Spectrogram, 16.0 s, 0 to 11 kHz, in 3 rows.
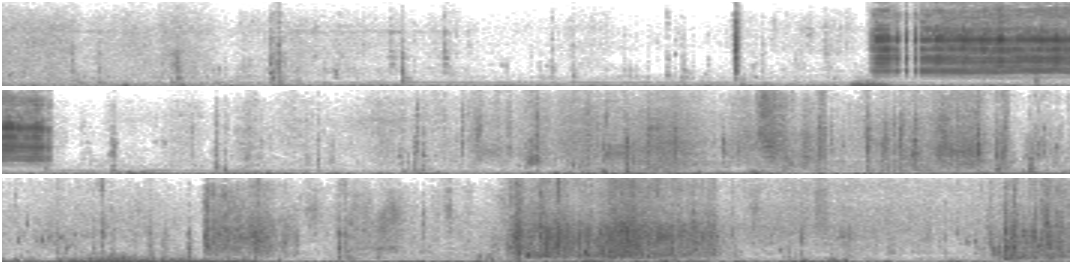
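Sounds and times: wind rumble on microphone: 0.0 - 16.0
fishing reel drag buzzing: 4.3 - 5.6.

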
